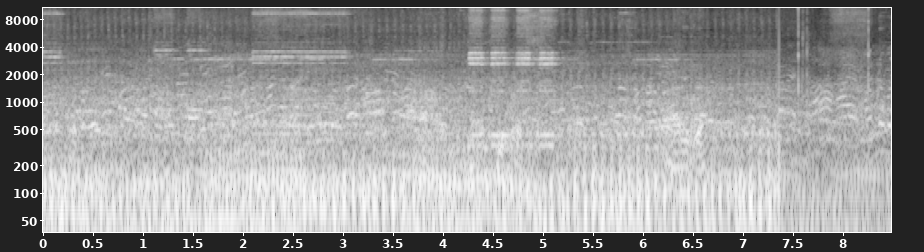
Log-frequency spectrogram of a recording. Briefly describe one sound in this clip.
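A motorcycle engine idles with a low, steady rumble close by.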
